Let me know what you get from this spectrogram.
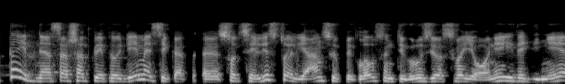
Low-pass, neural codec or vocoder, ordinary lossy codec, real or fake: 7.2 kHz; none; Opus, 64 kbps; real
